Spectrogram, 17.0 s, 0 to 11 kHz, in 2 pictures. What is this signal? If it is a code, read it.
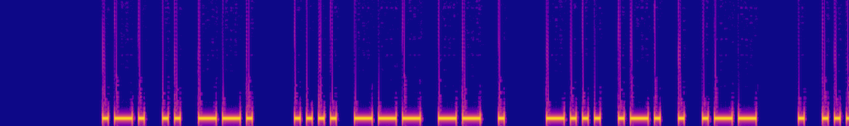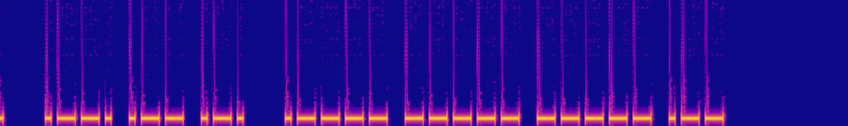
Morse code, heard as a keyed tone, about 20 wpm, 700 Hz. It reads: RIG HOME BREW ES PWR 100W
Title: Practice QSO - Exchange 2 - Info - 20wpm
